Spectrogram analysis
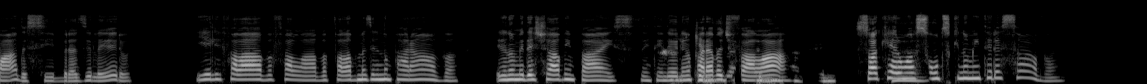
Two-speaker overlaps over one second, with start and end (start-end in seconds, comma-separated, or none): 6.6-7.9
